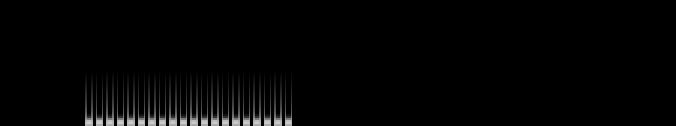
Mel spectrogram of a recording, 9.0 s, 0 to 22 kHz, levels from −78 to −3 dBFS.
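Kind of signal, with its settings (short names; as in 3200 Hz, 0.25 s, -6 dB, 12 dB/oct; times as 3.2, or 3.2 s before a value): tone bursts 139 Hz, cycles 11, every 0.14 s, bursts 20, -18 dBFS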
